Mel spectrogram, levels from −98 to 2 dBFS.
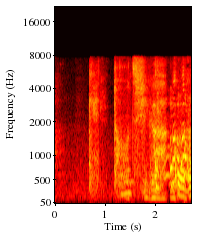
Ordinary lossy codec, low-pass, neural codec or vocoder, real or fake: none; none; none; real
